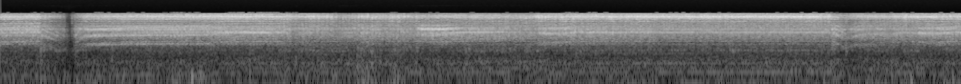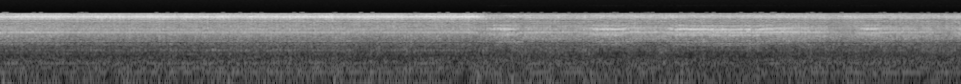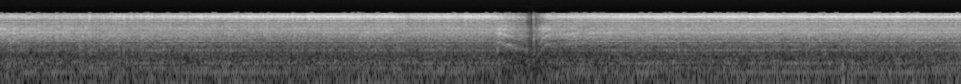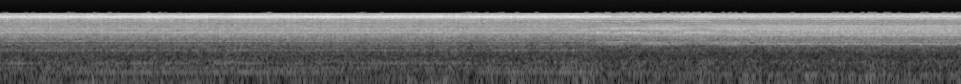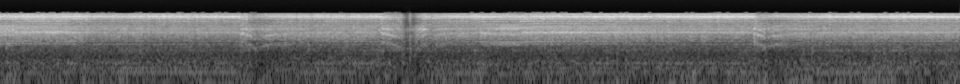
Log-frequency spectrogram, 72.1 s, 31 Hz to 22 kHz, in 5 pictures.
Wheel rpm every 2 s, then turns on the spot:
150, 210, 230, 230, 230, 230, 200, 230, 230, 240, 230, 230, 220, 230, 230, 230, 240, 230, 140, 230, 230, 230, 230, 230, 230, 230, 220, 210, 210, 230, 220, 190, 190, 230, 210, 230.
none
